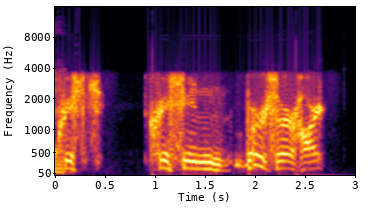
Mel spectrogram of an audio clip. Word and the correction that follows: Bezuidenhout: Oh, Bezuidenhout? – Yeah. – Bezuidenhout, right.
